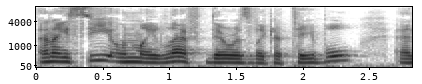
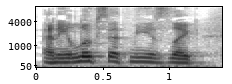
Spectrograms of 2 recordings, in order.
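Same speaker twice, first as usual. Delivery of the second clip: usual speaking voice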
